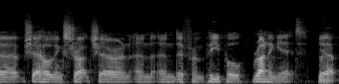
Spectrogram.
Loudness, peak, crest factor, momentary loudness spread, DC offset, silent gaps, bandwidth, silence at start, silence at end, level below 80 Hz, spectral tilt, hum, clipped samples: -29 LUFS; -6 dBFS; 22 dB; 9 LU; under 0.1%; none; 14 kHz; 0 s; 0 s; -64 dBFS; -5 dB/octave; none; under 0.1%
